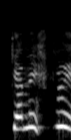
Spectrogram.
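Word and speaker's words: chemistry: केमिस्ट्री सी एच ई एम आई एस टी आई वाई केमिस्ट्री। अब यदि हम pronunciation करें सही सही तो सी एच है और अब तक हमने उसको सी एच जहां पर होता है उसका प्रोनाउंसिएशन हम च करते हैं। लेकिन यहां पे हम सी एच को क प्रोनाउंसिएशन करते हैं।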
